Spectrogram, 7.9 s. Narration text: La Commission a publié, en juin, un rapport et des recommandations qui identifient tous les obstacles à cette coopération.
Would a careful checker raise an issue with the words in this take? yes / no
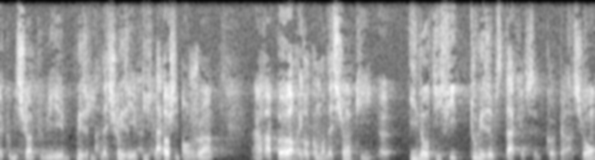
yes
